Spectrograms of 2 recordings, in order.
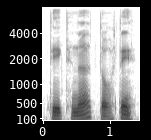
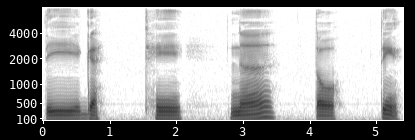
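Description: First: Said in the usual way. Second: Slow, each syllable held apart; teacher's careful syllable-by-syllable model. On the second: Shown as a demonstration. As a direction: sound out "Tig, te, na, to, ti" with long pauses. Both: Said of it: "It's pronounced like this".

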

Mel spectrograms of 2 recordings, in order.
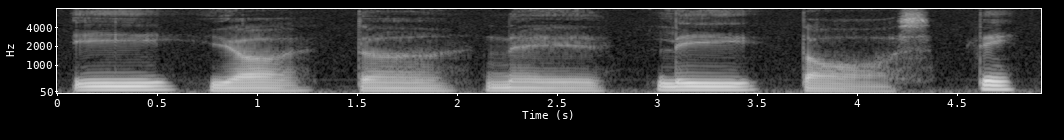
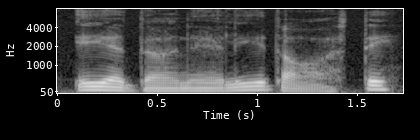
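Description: First: Iodonelitosti drawn out slowly, yah-tuh-neh-lee-tahs-teh; slow model of Iodonelitosti; slow Cherokee pronunciation. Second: Iodonelitosti at natural speed, ee-ah-tah-neh-lee-tahs-teh; fluent take of Iodonelitosti; Cherokee pronunciation at normal speed. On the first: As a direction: stretch Iodonelitosti out so learners catch each sound. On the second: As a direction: say Iodonelitosti smoothly as a fluent speaker. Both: Shown as a demonstration. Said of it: "It's pronounced like this".

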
